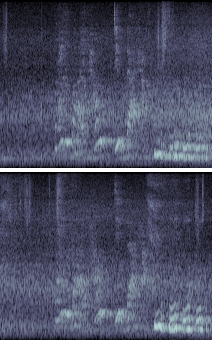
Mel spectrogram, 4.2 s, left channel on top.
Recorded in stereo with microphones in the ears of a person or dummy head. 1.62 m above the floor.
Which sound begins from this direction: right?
Laughter, at 3.1 s.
